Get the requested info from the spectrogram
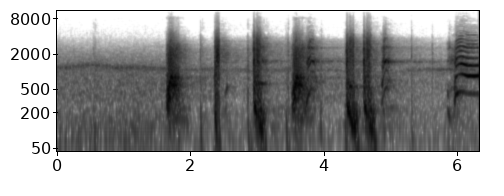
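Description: Movie fight punch sound effects: a run of about eight sharp hits, some in quick pairs, starting a little under two seconds in after a quiet stretch with a faint steady tone.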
